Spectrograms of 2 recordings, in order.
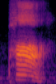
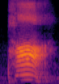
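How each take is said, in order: No difference in how they are said.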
